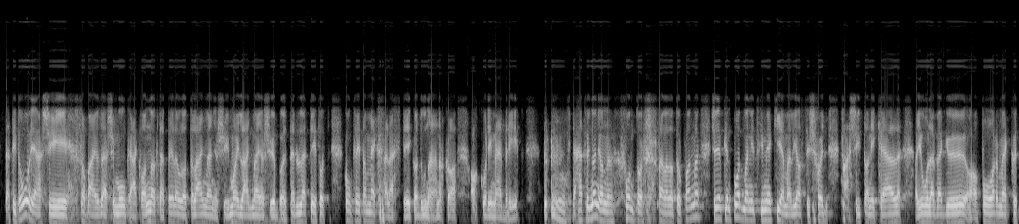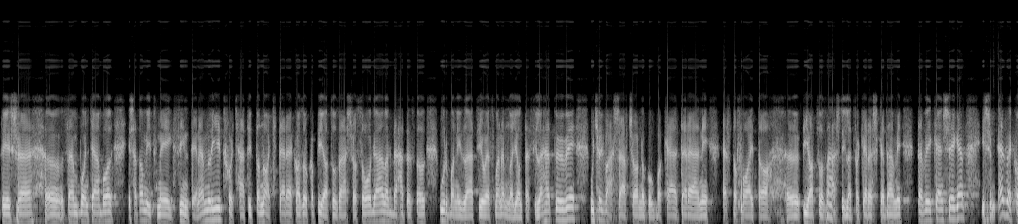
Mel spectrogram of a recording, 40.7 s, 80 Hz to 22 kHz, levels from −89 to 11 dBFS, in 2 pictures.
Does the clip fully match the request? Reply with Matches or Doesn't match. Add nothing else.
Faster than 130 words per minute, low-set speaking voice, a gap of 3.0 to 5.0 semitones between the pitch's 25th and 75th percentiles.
Doesn't match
